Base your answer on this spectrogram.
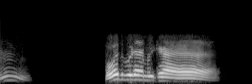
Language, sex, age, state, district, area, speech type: Odia, male, 45-60, Odisha, Bargarh, urban, conversation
